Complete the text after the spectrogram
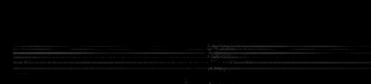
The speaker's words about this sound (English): That was an ominous church bell because things are ominous and you get two of them.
